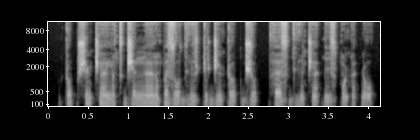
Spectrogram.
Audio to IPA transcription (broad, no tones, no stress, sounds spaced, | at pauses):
ʈ o p ʃ ə ɳ t͡ʃ ɛ̃ j ə̃ t͡s d͡ʒ ɛ ŋ ɛ̃ ɾ ə̃ p ɛ z o dʱ ĩ z ʈ i d͡ʒ ĩ ʈ ɵ p d͡ʒ ɵ p t̪ʰ ɛ z ɡʱ ĩ t͡ʃ ɛ̃ ʔ ɾ i z p õ ʈ ɛ̃ ʔ ɳ o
